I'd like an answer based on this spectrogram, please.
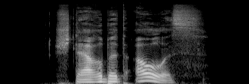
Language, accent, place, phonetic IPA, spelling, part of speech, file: German, Germany, Berlin, [ˌʃtɛʁbət ˈaʊ̯s], sterbet aus, verb, De-sterbet aus.ogg
- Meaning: second-person plural subjunctive I of aussterben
